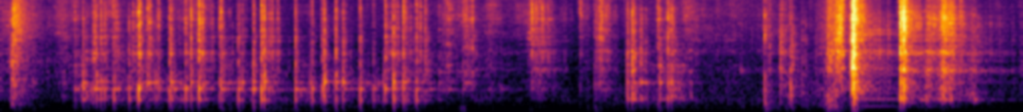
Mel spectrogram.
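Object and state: Polymer pistol magazine.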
